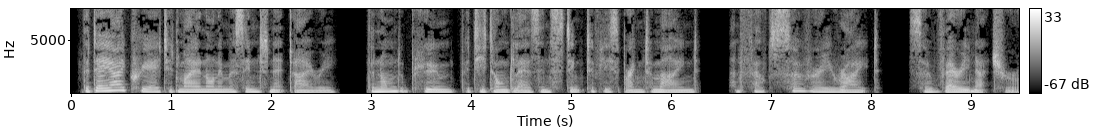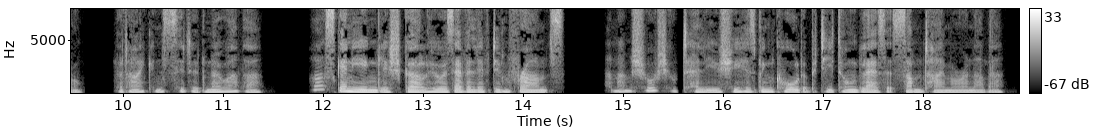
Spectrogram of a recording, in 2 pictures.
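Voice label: English female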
